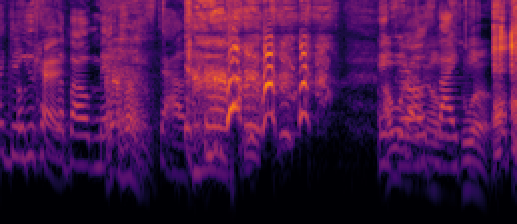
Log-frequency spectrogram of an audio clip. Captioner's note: laughing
